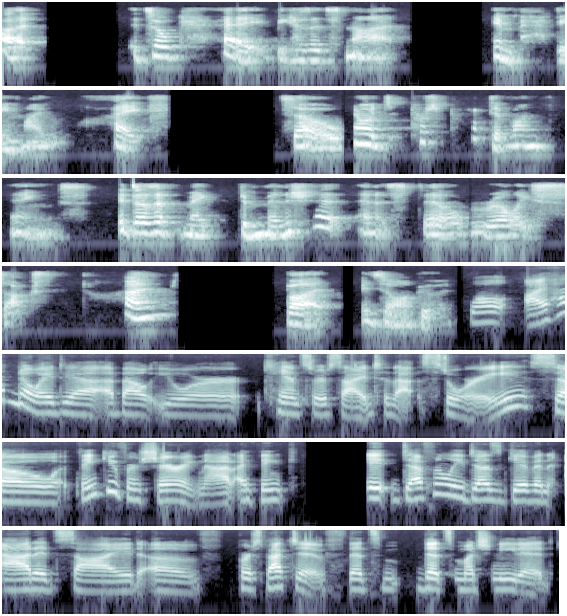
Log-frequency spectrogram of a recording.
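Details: Adult woman with spasmodic dysphonia (laryngeal dystonia), a neurological disorder of no known cause, with abductor and adductor features; voice worsens with stress; spasmodic dysphonia.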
